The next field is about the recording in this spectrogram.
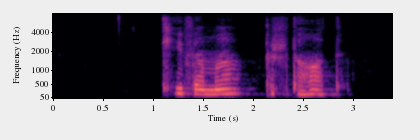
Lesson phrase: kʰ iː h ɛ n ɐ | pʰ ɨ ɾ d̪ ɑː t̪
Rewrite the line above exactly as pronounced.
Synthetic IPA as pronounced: kʰ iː f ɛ m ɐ | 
